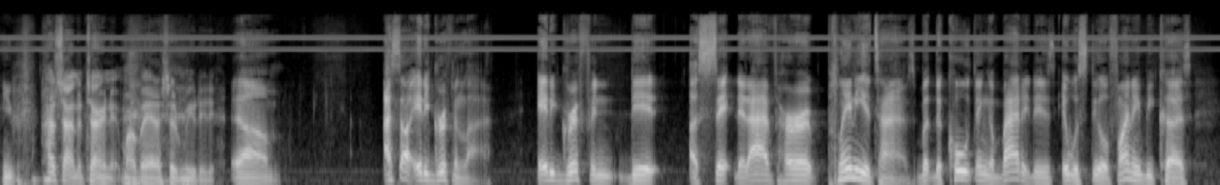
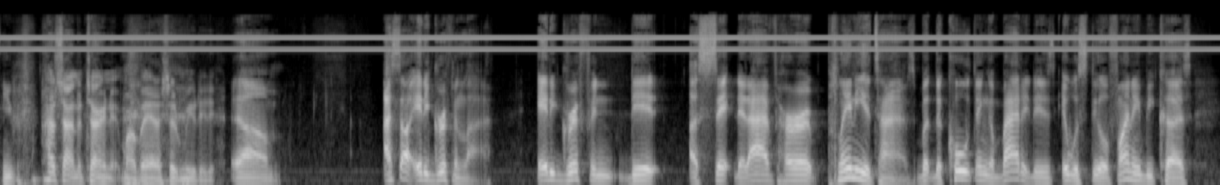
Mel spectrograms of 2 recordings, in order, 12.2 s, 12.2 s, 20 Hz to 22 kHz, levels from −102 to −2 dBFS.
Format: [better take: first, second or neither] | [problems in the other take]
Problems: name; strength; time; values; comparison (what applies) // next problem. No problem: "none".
first | high-pitched whine; loud; throughout; 9.5 kHz, 7 dB below the speech; faint in the first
